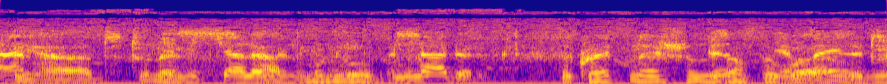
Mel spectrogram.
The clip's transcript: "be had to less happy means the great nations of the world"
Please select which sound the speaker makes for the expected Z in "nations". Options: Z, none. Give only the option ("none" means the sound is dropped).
Z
